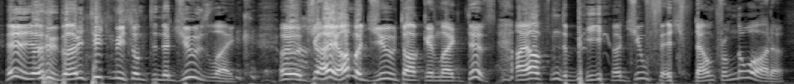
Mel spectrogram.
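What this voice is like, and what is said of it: Put-on dumb-person caricature voice. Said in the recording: “Did that ring Jewish to you at all? ... Obviously, you weren't trying to do a Jewish person. You were just trying to do a dumb person”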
